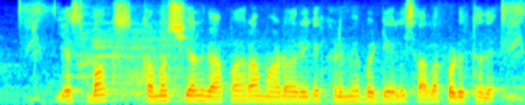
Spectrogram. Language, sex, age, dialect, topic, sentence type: Kannada, male, 18-24, Mysore Kannada, banking, statement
